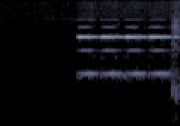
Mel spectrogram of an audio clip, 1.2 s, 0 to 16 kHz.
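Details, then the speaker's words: DCC model railroad command station output deliberately shorted during a circuit-breaker test: four quick high-pitched beeps, then a click as all power cuts out; the short circuit warning is working. "Beep, beep, beep, beep. 1, 2, 3, 4. That was a short."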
